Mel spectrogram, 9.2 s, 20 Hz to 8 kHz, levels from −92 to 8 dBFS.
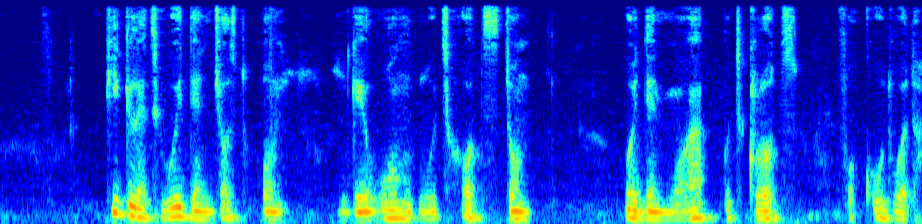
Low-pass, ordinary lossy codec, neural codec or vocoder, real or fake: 7.2 kHz; none; codec, 24 kHz, 0.9 kbps, WavTokenizer, medium speech release version 1; fake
